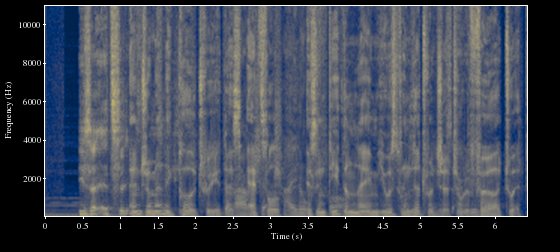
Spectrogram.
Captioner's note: in German; dubbed in English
